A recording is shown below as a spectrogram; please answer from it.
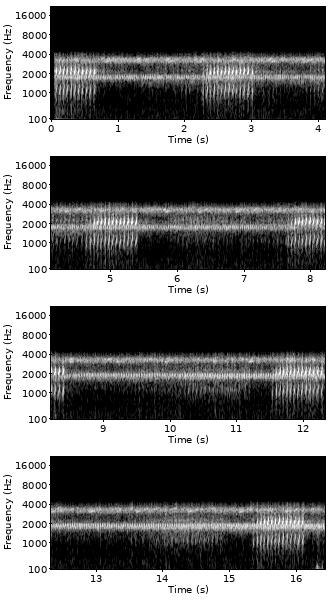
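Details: Frogs in spring call in a steady high chorus, with louder rasping bursts breaking through every few seconds.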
